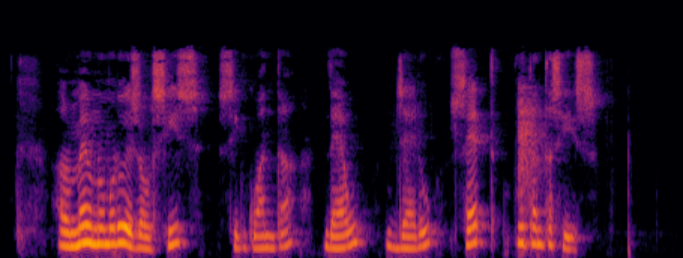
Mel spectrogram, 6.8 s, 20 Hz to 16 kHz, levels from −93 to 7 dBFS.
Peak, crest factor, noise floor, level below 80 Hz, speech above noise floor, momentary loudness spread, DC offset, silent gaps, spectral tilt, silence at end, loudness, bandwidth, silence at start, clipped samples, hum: -8 dBFS; 18 dB; -80 dBFS; -64 dBFS; 56 dB; 17 LU; under 0.1%; none; -5.5 dB/octave; 0.9 s; -25 LUFS; 8.2 kHz; 0.6 s; under 0.1%; none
